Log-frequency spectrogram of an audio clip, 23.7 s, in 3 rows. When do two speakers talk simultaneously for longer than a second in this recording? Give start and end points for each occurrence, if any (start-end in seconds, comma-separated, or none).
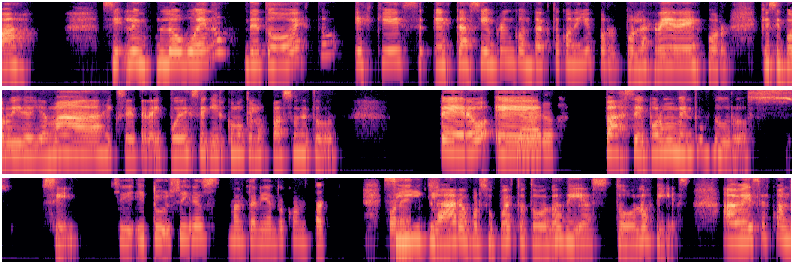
none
